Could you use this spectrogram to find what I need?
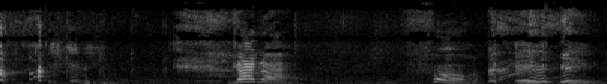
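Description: A young woman laughs and exclaims with high-pitched cries close by.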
